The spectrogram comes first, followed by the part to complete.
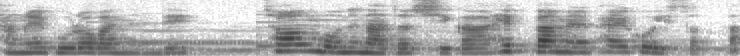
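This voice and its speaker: Music plays in the background as a woman speaks at a very slow pace. Her pitch is high, with ordinary variation. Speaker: author reading own book. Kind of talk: literary essay reading.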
